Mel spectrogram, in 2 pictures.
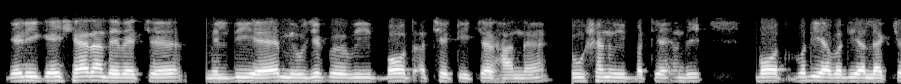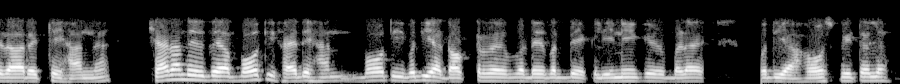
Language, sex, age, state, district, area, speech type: Punjabi, male, 60+, Punjab, Fazilka, rural, conversation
